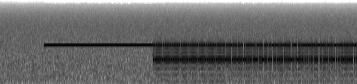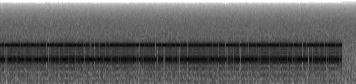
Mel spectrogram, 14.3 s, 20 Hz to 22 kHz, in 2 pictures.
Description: Cassette data (Kansas City type), 300 baud, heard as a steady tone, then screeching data.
